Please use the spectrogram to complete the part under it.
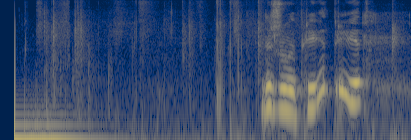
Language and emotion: Russian, positive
